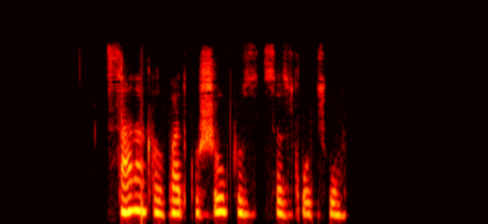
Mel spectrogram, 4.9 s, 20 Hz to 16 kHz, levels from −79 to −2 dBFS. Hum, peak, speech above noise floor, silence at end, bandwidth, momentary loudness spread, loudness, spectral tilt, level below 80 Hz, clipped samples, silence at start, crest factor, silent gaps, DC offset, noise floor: none; -10 dBFS; over 62 dB; 1.45 s; 8 kHz; 14 LU; -29 LUFS; -5.5 dB/octave; -66 dBFS; under 0.1%; 1.05 s; 22 dB; none; under 0.1%; under -90 dBFS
